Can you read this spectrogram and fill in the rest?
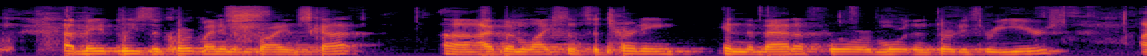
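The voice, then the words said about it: Slightly hoarse voice. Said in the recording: “Excuse my voice. I'm kind of running a little hoarse”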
